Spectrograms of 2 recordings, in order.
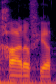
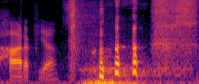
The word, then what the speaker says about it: harpia: Zniewolona harpia, zwróćcie uwagę na wymowę. Nie harfia, tylko harpia.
